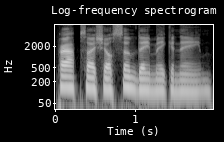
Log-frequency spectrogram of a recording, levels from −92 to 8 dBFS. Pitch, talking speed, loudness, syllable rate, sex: 120 Hz, 240 wpm, -19 LUFS, 4.8 syllables/s, male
